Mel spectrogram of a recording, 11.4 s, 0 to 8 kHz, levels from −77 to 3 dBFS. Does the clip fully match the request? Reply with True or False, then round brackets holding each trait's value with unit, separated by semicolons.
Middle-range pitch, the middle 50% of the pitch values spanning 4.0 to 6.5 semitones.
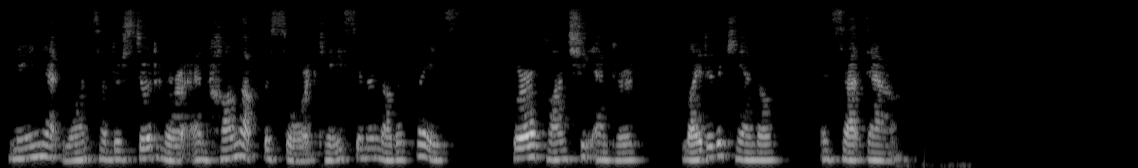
False (155 Hz; 3.3 semitones)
